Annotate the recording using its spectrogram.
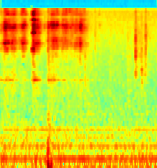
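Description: Faint light clicks and rustles of folded fabric pieces and metal straight pins being handled in the first second, over a steady low hum.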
